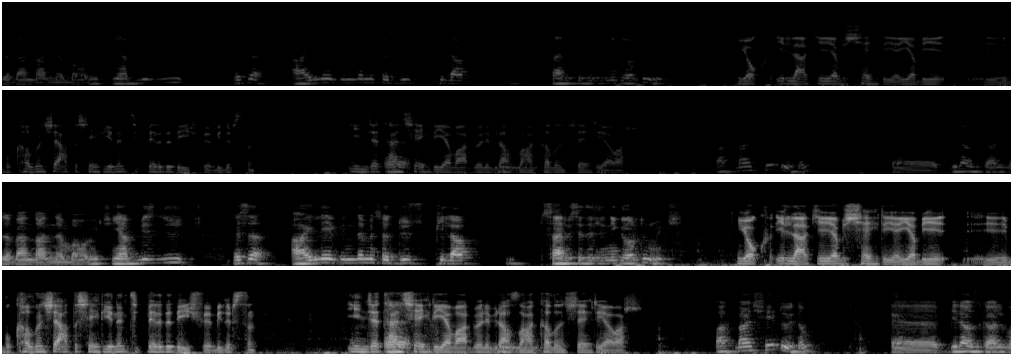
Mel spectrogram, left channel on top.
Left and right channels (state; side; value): quieter; left; 24.4 dB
